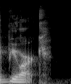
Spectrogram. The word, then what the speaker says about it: Björk: Her name is Björk. – Okay. – That's actually how you say it. I always say Björk.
